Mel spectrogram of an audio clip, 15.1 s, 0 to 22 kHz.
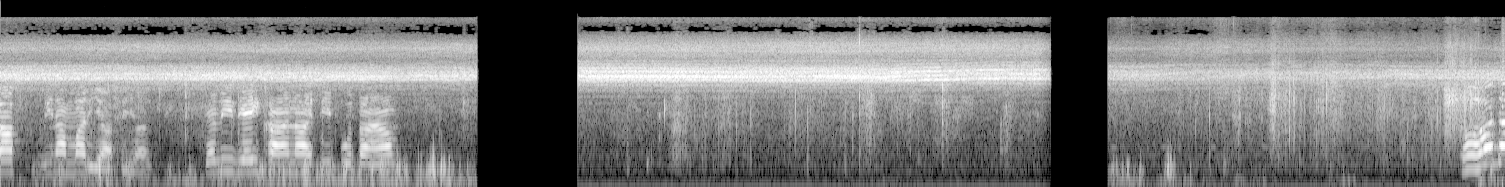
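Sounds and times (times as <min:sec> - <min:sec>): high-pitched insect drone: 0:00.0 - 0:04.8, 0:05.8 - 0:10.5, 0:11.1 - 0:15.0
footsteps crunching on dry straw: 0:06.2 - 0:10.4, 0:11.7 - 0:15.0.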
